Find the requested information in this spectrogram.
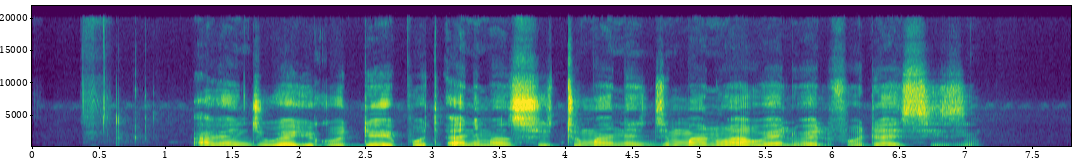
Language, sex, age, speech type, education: Nigerian Pidgin, male, 15-29, spontaneous, tertiary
